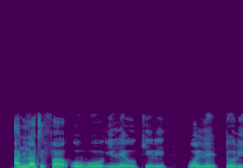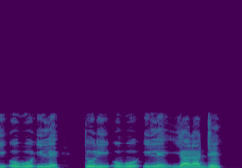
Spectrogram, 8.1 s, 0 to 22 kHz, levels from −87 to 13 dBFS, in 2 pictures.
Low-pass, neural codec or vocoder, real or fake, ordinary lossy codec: 7.2 kHz; none; real; none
